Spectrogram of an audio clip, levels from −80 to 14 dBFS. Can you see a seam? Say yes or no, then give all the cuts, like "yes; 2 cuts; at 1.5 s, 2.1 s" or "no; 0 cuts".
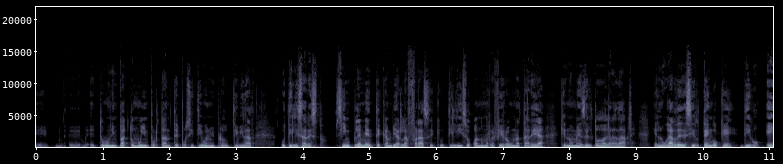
no; 0 cuts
